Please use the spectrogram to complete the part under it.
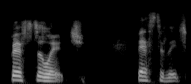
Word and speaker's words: Bestulic: Bestulik.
